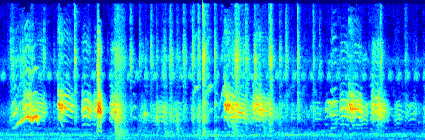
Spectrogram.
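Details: A female fawn zebra finch of the black-breasted, orange-breasted colour form gives short, nasal, high-pitched chirps in quick, uneven bursts.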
